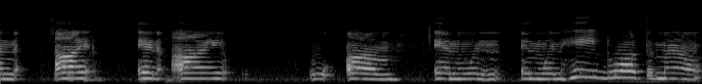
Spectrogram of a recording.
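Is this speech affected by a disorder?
Yes: cerebral palsy; congenital, uses wheelchair.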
